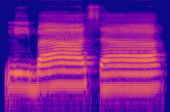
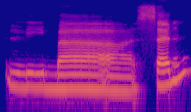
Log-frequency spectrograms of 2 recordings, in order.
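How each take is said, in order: First: The word ends with a prolonged a vowel. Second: The word ends with a short a and n. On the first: The reader stops at this word. "When I stop here, it becomes libasa. So I'm prolonging sa a little bit" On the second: The reading continues past this word. "so we said libasan"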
